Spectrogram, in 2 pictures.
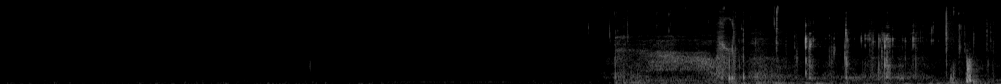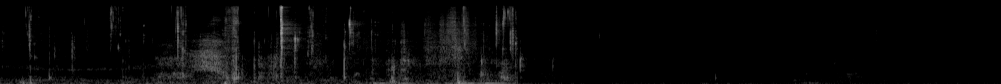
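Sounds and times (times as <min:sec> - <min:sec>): wet chewing with smacks: 0:06.1 - 0:15.2.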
